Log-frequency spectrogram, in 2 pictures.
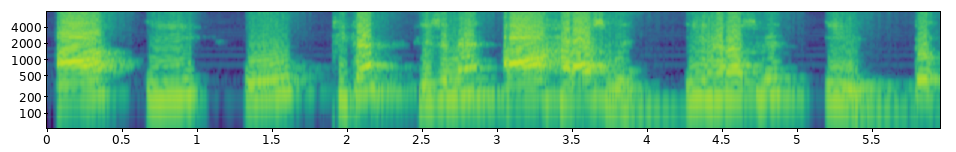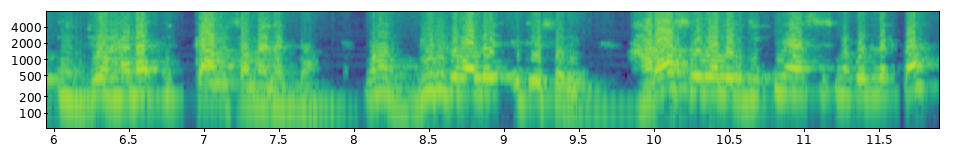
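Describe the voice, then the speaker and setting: A man teaching a grammar lesson for exam students, his voice sitting high for a man. He repeats each term and answers his own questions in a steady drilling rhythm. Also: measured pace, rough recording. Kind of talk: classroom lesson explanation.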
